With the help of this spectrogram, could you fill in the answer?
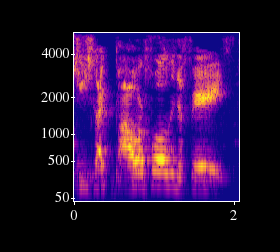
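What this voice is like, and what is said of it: Arnold impression. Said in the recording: “That's my Arnold. It's my old Arnold impression.”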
